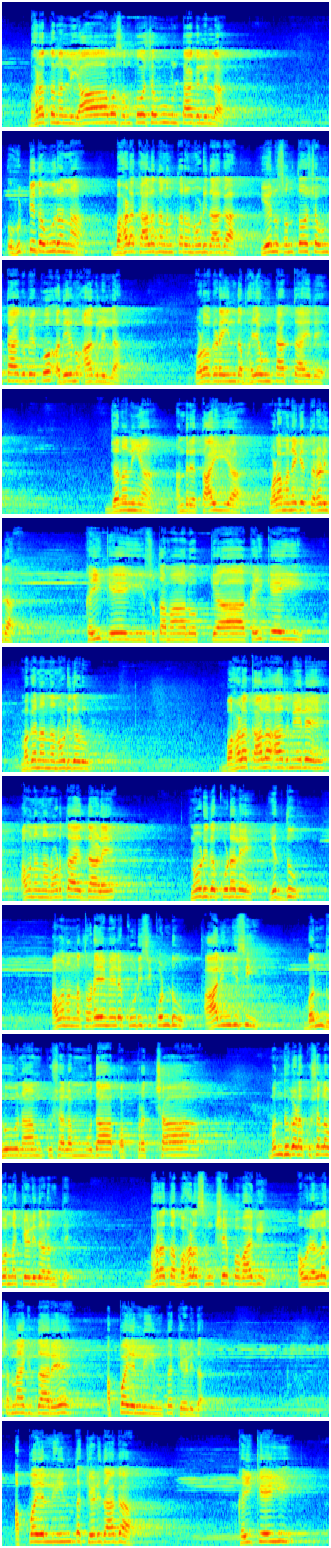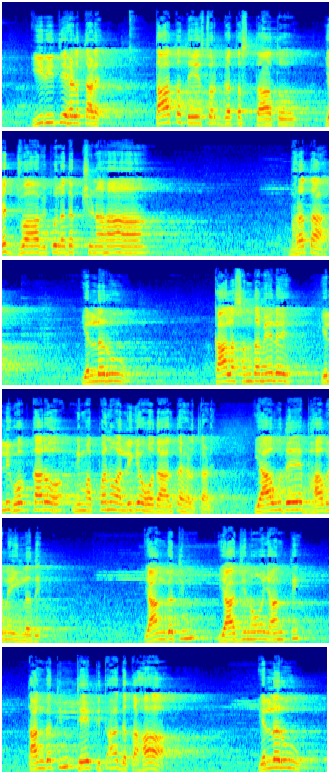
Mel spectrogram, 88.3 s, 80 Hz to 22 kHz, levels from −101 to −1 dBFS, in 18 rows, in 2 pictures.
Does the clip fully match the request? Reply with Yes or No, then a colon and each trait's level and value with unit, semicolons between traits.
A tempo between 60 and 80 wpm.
Yes: slow, 65 wpm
